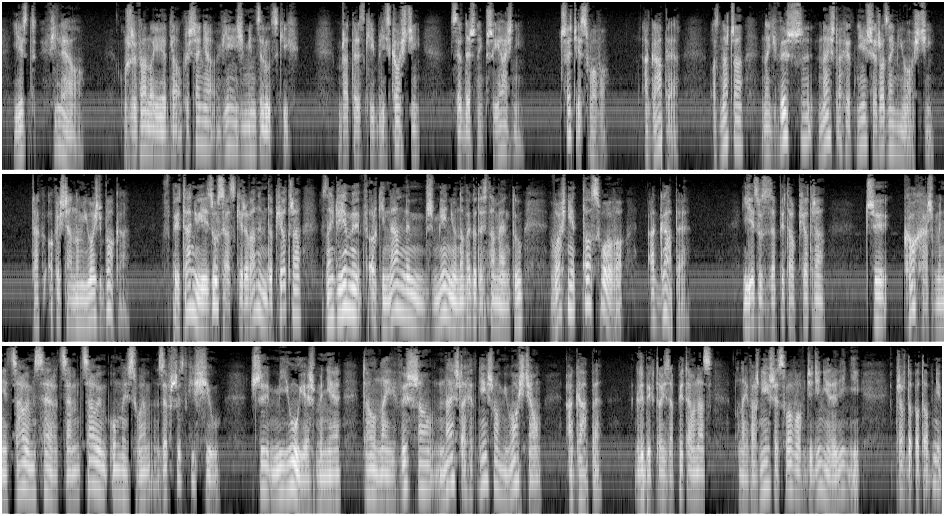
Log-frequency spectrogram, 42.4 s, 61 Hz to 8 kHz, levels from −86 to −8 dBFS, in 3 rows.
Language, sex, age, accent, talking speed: Polish, male, 40-59, native, 100 wpm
